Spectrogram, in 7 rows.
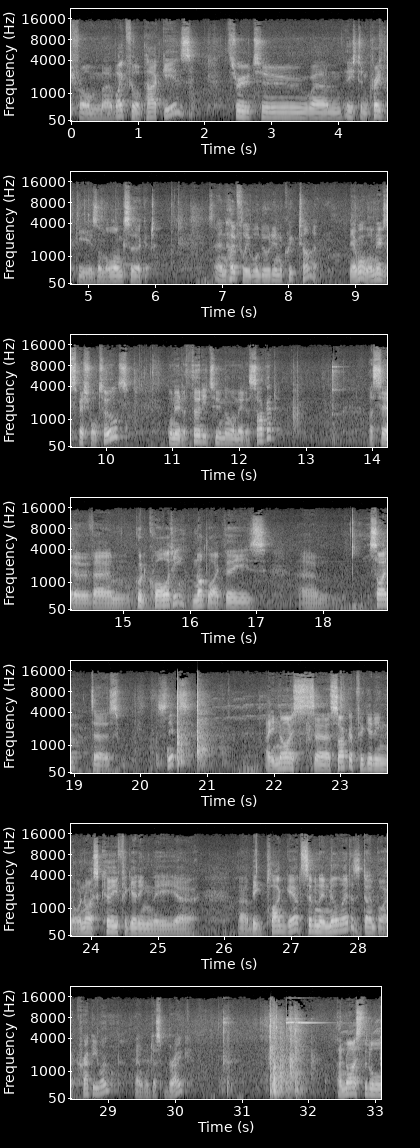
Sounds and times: Speech: 0:00.0 - 0:06.1, 0:06.8 - 0:12.7, 0:14.0 - 0:20.8, 0:21.9 - 0:25.6, 0:26.2 - 0:30.3, 0:32.4 - 0:33.0.

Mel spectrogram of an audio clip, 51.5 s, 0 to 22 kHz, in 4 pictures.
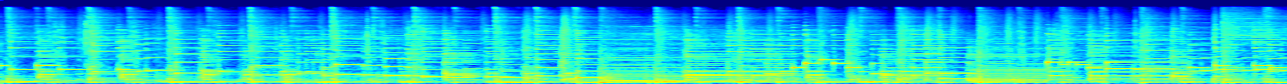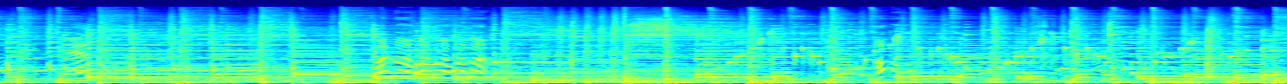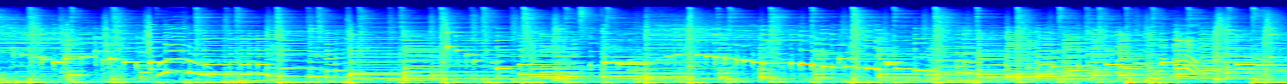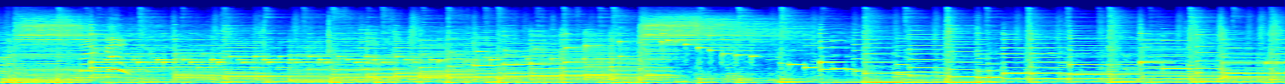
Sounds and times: Music: 0:00.0 - 0:51.4
Speech: 0:13.5 - 0:13.8, 0:16.6 - 0:17.8, 0:21.6 - 0:22.0, 0:39.4 - 0:40.0.

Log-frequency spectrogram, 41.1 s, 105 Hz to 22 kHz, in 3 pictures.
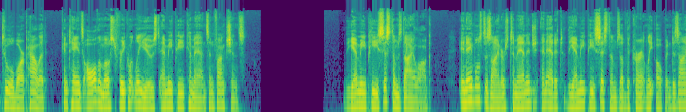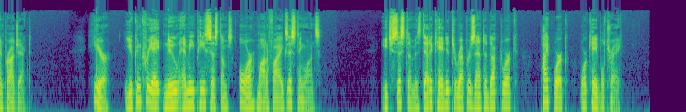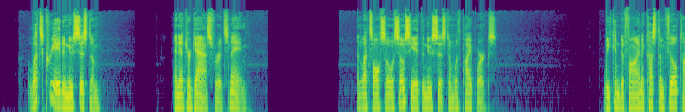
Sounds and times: Speech: 0:00.0 - 0:05.0, 0:06.9 - 0:14.4, 0:15.5 - 0:20.2, 0:21.4 - 0:26.2, 0:28.0 - 0:29.5, 0:30.9 - 0:32.5, 0:34.6 - 0:37.4, 0:39.5 - 0:41.1.

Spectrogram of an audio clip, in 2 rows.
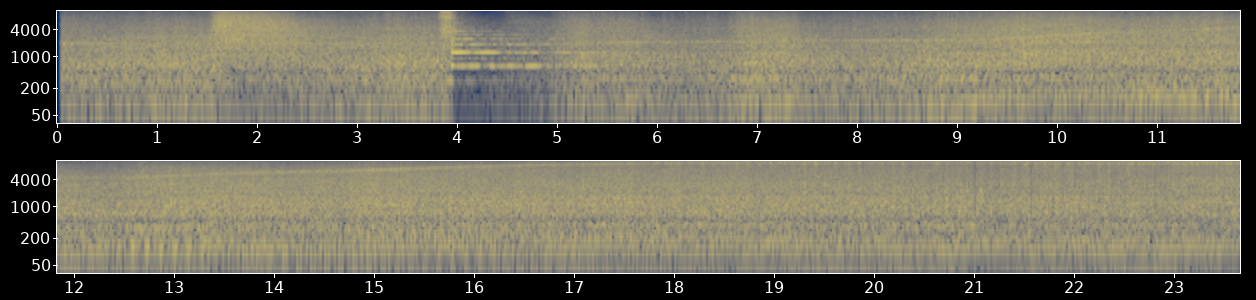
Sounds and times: Railroad car, train wagon: 0:00.0 - 0:23.6
Train horn: 0:03.8 - 0:05.6.

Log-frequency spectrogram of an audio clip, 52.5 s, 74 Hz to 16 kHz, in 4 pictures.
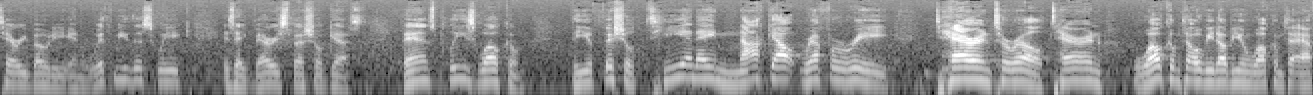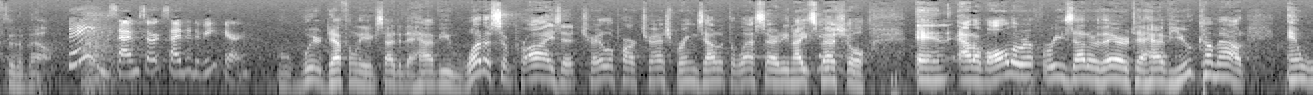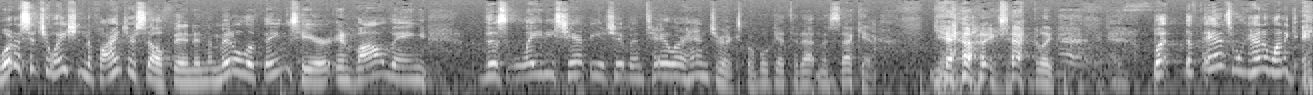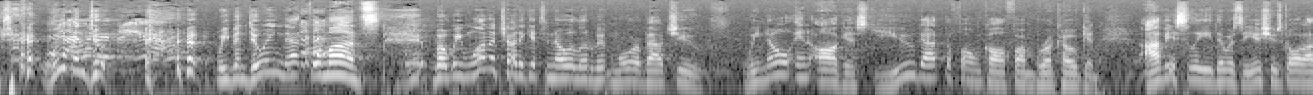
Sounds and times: Speech: 0:31.1 - 0:41.0.

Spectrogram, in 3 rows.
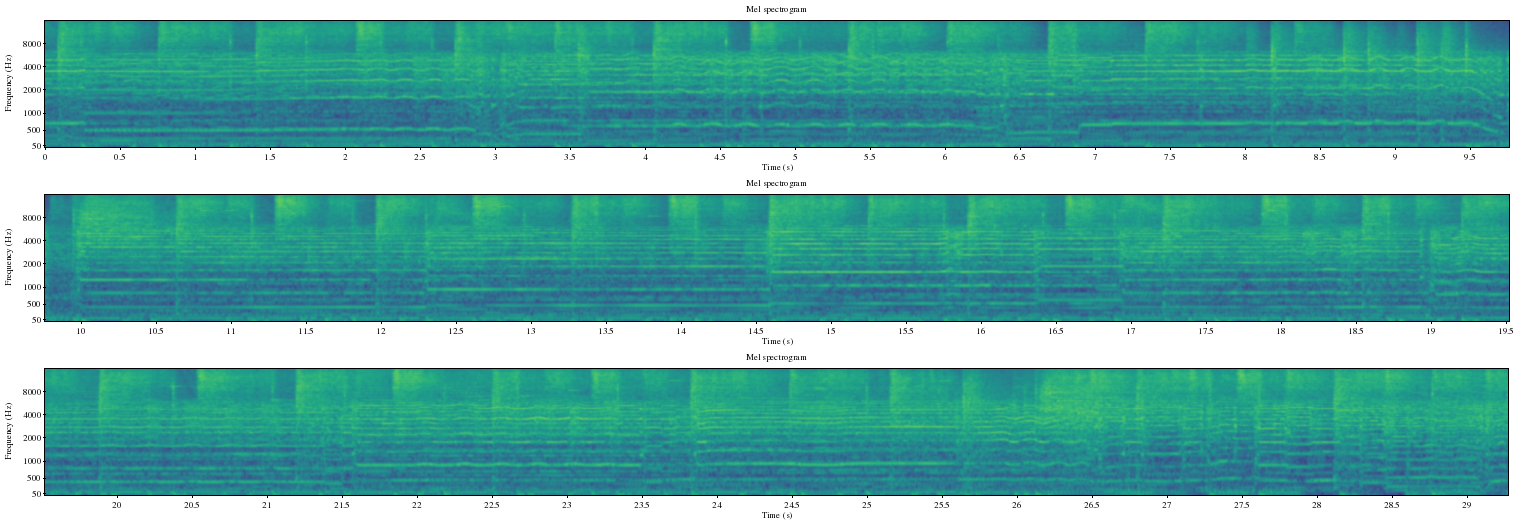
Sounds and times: Music: 0:00.0 - 0:29.2.

